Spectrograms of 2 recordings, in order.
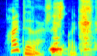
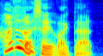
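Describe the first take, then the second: First: Much higher, squeaky self-mockery. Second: Said in the usual way. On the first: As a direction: squeal it, teasing yourself. Repeats it, mocking himself.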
